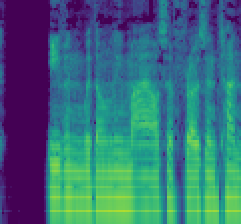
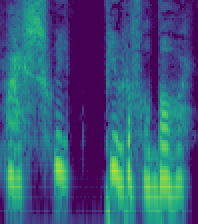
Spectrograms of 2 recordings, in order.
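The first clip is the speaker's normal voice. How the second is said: much higher, tender mother voice; loving mother; 10 semitones higher than usual. Acted. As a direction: call him home like a gentle mother. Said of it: "she said to him lovingly".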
